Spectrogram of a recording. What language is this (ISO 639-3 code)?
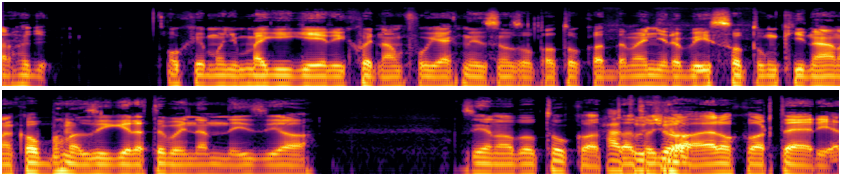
hun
